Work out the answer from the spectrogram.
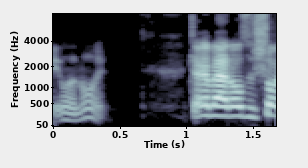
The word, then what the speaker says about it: Illinois: what illinois huh illinois i don't pronounce that i said illinois talk about all the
